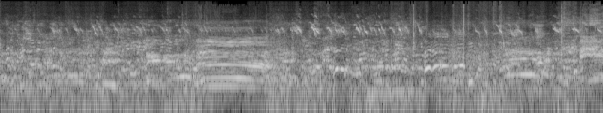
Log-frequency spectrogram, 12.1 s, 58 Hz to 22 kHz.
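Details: Sahiwal bull calves on sale, bought by a farmer from Dhaka, Bangladesh, on 20 December 2024; one long, low, rich moo at about four seconds stands out over steady crowd chatter and bargaining voices, with fainter lowing elsewhere.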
